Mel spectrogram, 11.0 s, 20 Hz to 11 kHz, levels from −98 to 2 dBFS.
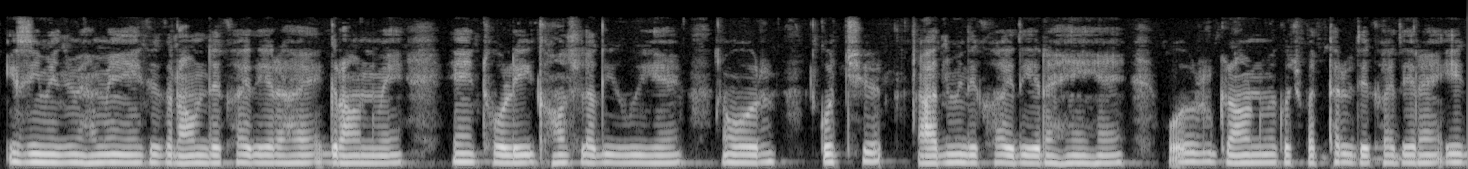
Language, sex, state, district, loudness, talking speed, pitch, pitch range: Hindi, female, Bihar, Madhepura, -21 LUFS, 190 wpm, 150 Hz, 150-155 Hz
